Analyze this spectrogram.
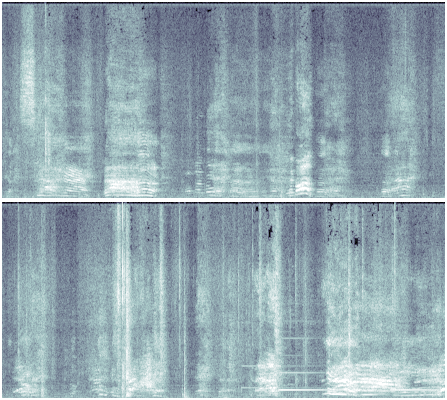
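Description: A small crowd of spectators shouts close by.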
